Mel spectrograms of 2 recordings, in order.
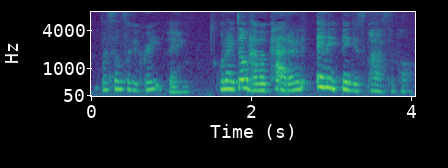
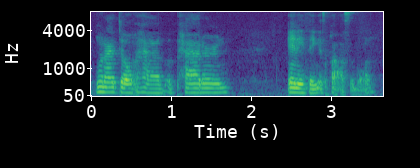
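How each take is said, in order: First: High, put-on self-mocking voice; mock dreamy. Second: Said in the usual way. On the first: Vlogger mocks their own planless sewing idea, high mocking voice. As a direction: parrot your own words in a high, silly voice.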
